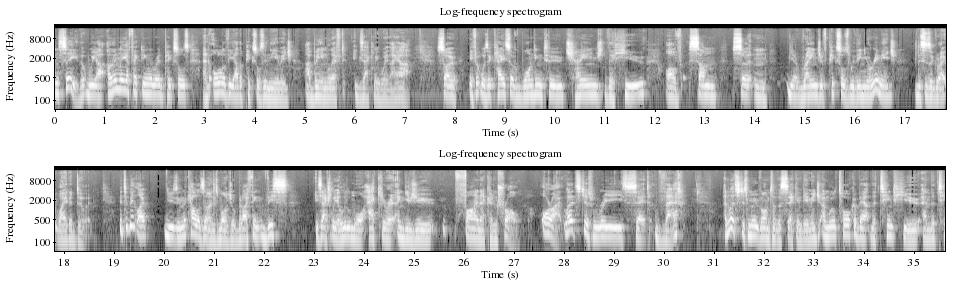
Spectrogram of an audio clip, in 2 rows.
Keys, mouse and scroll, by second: 7.1-12.0 drag, 27.6 click, 28.9 click, 35.4 click.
